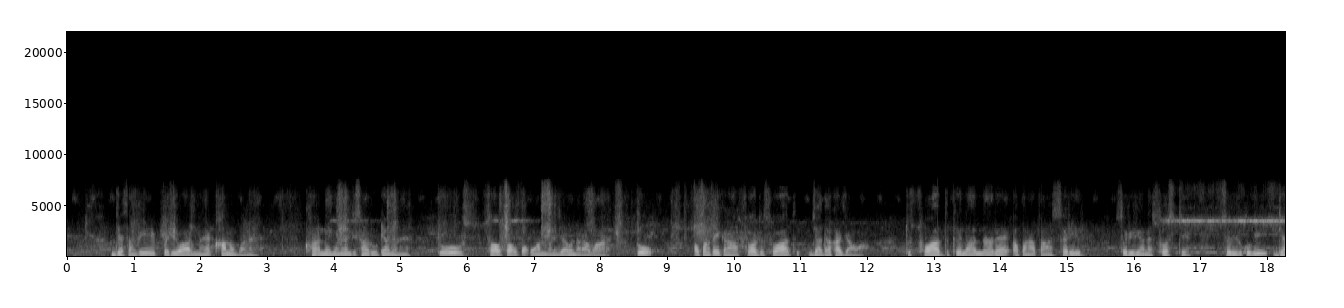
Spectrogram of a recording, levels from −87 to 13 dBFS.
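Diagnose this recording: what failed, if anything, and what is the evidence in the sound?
AMR rate drop at 0.73–3.86 s and 13.06–16.72 s: in the network and codec stage, speech turns raspy with no gap or band change, fitting 12.65 falling to 6.6 kbit/s.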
